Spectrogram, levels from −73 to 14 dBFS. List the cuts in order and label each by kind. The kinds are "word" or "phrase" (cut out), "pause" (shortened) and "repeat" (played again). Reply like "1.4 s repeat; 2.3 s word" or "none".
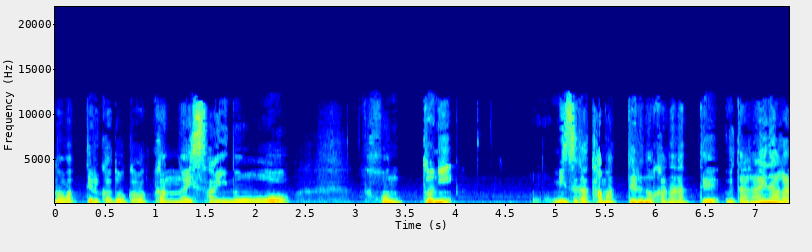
3.0 s pause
